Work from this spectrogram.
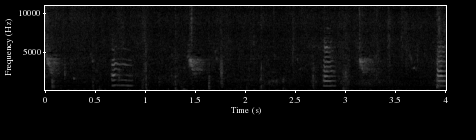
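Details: Two stray ginger tabbies greet a familiar person in their territory within a housing area, giving a series of brief, bright meows at irregular intervals, some rising, with faint rustling and taps between calls.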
